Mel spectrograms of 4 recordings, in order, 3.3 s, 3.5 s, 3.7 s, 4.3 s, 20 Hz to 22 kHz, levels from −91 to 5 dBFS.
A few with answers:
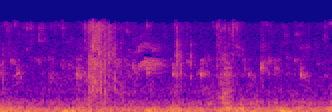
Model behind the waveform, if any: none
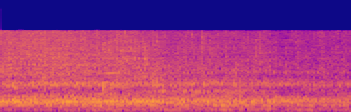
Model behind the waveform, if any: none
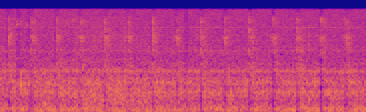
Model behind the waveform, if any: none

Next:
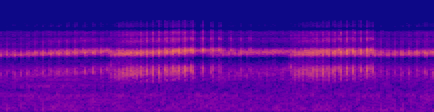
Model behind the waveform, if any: vocoder, WaveNeXt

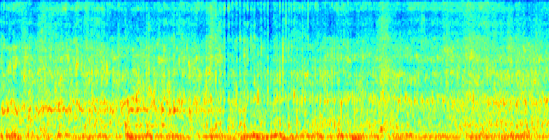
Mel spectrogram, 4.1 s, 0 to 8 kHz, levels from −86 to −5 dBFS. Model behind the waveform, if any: codec, HILCodec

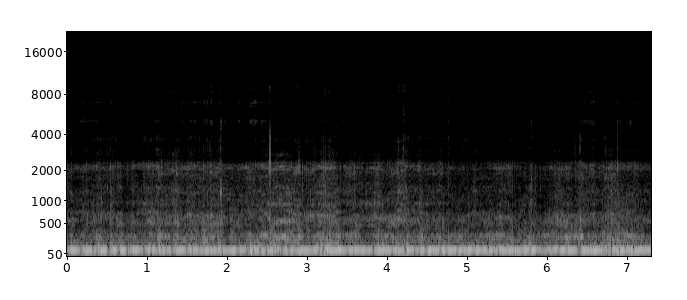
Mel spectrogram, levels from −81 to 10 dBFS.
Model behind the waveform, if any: codec, SNAC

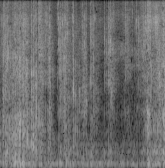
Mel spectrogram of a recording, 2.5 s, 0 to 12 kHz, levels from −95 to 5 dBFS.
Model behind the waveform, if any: none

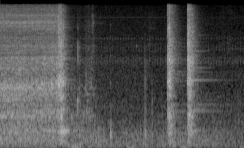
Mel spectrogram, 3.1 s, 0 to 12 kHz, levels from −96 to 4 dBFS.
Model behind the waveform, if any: none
